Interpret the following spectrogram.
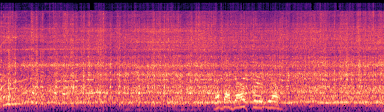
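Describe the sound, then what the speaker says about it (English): A blender whirs steadily as it purées basil with corn syrup for a cocktail syrup, a continuous mechanical drone running throughout with a brief spoken phrase over it. "it's the basil. We put it in our blender."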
